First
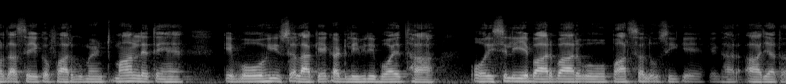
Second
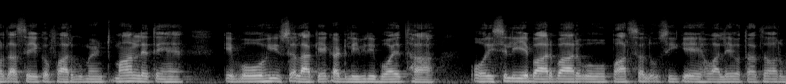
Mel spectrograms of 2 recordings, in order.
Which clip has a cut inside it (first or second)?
first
